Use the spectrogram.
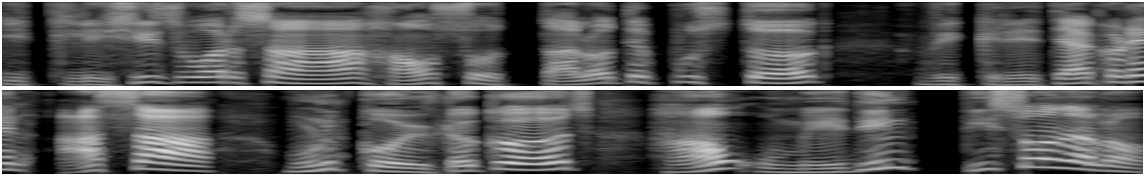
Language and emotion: Goan Konkani, happy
